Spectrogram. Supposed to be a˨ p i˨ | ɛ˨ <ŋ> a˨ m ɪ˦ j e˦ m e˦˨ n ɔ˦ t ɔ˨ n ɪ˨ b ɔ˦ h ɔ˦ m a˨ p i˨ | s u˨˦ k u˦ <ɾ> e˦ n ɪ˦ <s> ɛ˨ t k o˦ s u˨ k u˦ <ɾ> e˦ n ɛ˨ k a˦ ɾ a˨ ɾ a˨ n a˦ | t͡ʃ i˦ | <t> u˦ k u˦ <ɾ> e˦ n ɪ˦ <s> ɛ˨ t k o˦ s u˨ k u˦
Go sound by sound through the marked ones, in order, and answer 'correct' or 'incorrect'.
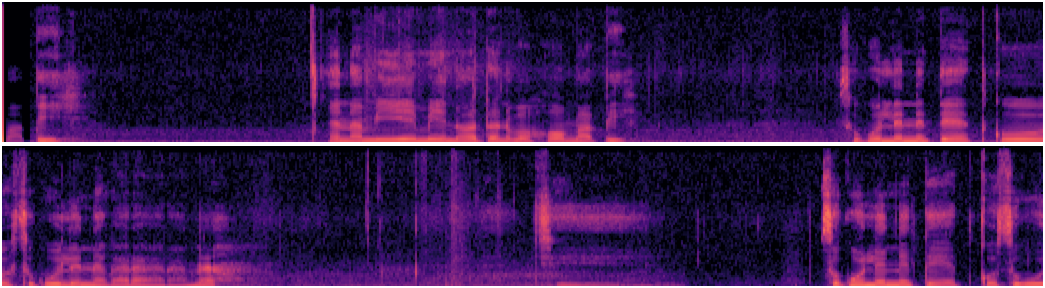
incorrect: n, incorrect: l, incorrect: t, incorrect: l, incorrect: s, incorrect: l, incorrect: t

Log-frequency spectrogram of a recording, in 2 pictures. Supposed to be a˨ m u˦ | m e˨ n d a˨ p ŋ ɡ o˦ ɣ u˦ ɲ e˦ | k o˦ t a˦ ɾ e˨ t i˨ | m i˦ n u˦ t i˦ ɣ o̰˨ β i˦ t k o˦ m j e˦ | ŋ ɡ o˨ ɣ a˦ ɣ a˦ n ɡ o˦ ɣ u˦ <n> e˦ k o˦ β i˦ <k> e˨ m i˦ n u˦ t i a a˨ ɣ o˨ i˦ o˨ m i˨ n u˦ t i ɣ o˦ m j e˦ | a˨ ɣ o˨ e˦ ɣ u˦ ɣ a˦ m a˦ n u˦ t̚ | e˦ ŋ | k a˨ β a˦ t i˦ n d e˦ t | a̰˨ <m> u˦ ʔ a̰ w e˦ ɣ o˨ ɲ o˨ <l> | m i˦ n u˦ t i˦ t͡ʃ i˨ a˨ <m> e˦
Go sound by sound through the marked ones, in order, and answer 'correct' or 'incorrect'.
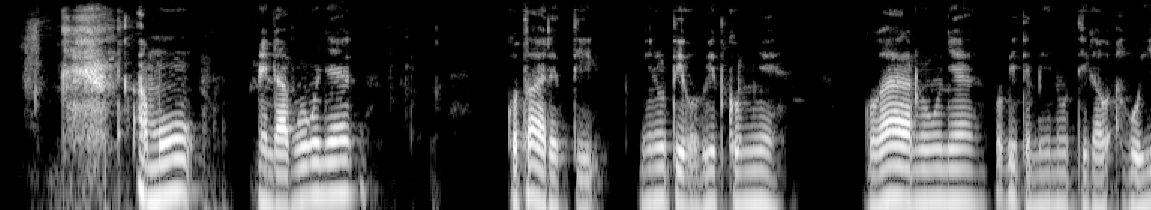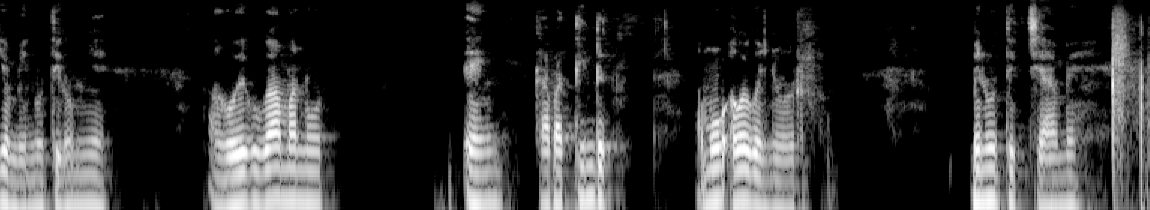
incorrect: ɲ, incorrect: t, correct, incorrect: ɾ, correct

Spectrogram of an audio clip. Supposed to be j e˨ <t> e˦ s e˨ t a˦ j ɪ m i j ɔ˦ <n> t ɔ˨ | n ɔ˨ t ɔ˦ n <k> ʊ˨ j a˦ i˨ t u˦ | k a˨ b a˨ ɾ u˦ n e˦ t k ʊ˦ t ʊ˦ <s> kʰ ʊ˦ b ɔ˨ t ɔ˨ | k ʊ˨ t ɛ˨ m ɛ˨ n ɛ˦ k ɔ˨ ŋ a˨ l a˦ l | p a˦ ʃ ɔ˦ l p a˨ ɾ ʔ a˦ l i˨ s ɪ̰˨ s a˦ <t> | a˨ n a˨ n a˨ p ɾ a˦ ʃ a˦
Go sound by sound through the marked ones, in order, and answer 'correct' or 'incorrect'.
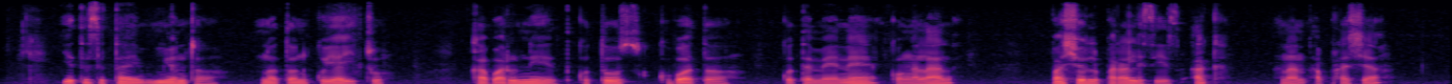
correct, correct, correct, correct, incorrect: k

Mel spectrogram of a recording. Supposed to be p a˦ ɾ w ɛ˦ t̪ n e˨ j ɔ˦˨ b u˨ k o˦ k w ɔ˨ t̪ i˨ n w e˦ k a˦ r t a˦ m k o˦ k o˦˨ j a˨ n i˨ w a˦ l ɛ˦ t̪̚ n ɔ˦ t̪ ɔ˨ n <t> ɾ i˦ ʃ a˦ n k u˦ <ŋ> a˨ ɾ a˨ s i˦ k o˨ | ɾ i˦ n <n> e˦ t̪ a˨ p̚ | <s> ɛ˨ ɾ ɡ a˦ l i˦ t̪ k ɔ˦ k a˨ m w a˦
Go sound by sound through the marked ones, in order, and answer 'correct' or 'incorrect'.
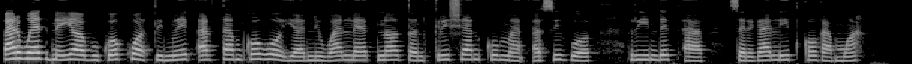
incorrect: k, incorrect: m, incorrect: d, correct

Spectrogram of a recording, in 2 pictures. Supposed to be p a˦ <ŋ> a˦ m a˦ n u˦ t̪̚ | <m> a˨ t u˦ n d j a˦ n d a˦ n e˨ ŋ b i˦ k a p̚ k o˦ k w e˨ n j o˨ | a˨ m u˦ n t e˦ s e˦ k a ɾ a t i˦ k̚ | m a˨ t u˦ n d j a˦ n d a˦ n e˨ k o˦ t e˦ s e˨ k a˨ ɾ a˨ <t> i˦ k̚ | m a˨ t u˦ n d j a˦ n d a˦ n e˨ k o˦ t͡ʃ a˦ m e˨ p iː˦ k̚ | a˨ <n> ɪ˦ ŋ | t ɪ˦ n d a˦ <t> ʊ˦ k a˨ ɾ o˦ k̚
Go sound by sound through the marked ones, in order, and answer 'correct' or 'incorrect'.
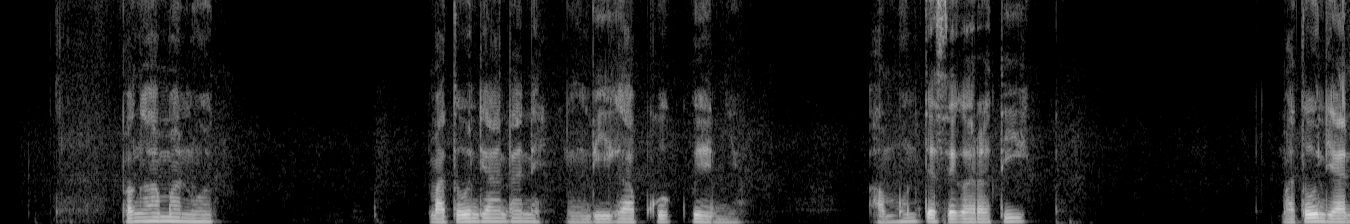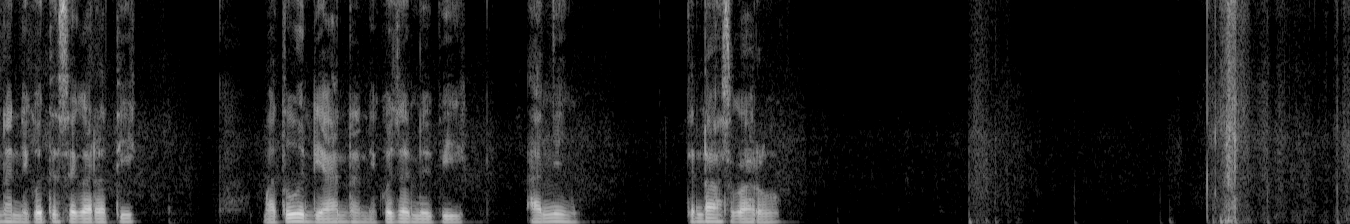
correct, correct, correct, incorrect: ɲ, incorrect: s

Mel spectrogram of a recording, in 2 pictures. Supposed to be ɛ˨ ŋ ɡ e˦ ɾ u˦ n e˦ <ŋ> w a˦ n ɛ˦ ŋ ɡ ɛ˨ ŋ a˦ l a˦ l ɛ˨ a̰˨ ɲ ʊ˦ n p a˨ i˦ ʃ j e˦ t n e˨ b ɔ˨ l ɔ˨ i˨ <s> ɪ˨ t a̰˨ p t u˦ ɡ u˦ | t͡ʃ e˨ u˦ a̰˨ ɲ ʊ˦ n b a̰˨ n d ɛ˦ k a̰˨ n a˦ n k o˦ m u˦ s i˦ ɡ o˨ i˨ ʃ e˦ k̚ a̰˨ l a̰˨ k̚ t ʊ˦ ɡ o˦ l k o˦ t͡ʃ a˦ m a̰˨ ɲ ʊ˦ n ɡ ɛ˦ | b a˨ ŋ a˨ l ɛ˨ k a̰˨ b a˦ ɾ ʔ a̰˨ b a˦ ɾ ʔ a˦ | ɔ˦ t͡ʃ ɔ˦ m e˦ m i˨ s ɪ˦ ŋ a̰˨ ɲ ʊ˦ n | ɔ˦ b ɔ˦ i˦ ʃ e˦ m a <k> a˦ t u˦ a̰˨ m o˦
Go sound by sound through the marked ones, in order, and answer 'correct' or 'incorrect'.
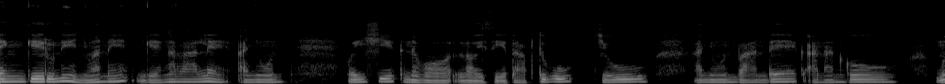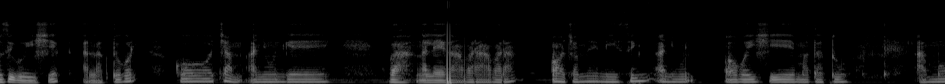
incorrect: ɲ, correct, incorrect: t

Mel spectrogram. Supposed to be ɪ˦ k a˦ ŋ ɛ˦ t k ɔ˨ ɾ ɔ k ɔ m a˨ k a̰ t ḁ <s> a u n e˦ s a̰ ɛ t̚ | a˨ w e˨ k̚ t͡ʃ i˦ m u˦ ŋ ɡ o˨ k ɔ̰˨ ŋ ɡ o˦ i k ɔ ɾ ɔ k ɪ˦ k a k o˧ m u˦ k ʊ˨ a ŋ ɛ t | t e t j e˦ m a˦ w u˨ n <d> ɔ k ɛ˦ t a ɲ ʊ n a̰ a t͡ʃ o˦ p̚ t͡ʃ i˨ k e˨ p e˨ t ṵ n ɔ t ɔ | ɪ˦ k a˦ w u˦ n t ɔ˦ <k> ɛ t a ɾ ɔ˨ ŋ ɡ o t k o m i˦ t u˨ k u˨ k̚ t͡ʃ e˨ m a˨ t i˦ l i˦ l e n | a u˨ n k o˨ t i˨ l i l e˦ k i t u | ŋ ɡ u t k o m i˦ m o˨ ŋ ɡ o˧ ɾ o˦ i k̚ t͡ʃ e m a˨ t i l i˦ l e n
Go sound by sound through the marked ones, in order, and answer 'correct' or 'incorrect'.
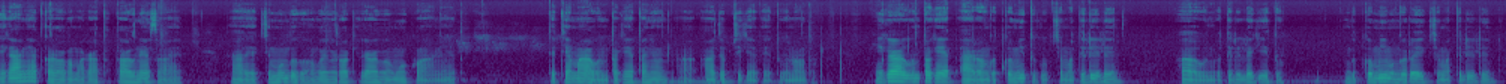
incorrect: t, incorrect: t, correct

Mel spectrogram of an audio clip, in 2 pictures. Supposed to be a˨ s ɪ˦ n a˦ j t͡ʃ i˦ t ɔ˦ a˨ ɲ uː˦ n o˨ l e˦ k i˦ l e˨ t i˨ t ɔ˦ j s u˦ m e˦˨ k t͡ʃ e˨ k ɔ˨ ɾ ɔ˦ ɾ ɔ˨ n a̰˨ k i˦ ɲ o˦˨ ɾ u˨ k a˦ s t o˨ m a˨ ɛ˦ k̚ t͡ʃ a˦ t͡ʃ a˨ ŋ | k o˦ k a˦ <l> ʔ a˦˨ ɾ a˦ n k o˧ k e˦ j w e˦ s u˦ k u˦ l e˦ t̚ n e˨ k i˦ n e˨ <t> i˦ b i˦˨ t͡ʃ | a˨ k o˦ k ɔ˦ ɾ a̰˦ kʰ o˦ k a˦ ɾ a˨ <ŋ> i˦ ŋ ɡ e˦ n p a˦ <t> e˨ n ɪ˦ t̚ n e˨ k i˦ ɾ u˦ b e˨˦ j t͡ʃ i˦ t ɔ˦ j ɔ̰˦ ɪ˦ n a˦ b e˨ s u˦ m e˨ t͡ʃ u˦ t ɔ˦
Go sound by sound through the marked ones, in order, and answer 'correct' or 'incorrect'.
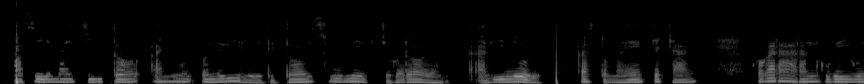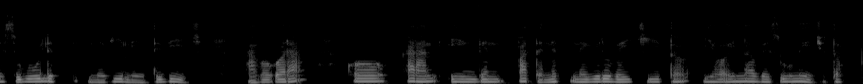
incorrect: ɾ, correct, incorrect: n, correct

